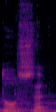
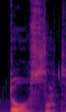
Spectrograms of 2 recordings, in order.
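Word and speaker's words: Dorsett: it across and jeral Dorset not door set as the US so unless it is doorset but add an extra vows um not vows syllables um yeah and then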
